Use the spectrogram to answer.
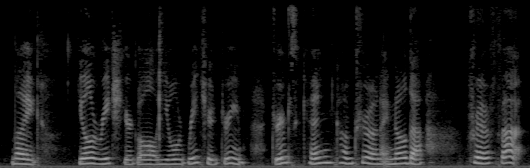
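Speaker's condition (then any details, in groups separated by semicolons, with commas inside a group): Cerebral palsy; spasticity and dystonia, cause illness and womb stroke, surgery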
